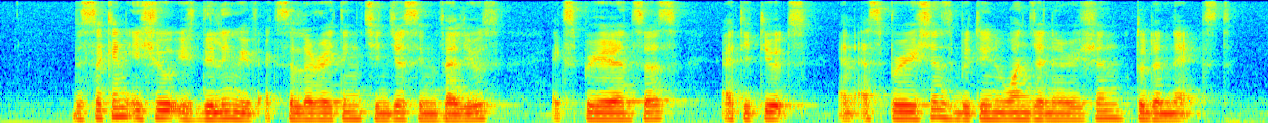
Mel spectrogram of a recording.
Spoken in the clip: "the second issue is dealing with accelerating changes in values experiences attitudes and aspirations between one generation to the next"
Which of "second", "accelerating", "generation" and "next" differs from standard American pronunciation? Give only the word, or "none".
none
